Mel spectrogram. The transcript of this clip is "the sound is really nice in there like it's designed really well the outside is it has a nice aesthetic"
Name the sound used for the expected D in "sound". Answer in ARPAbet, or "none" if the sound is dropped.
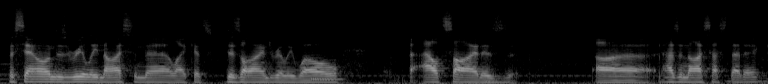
D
